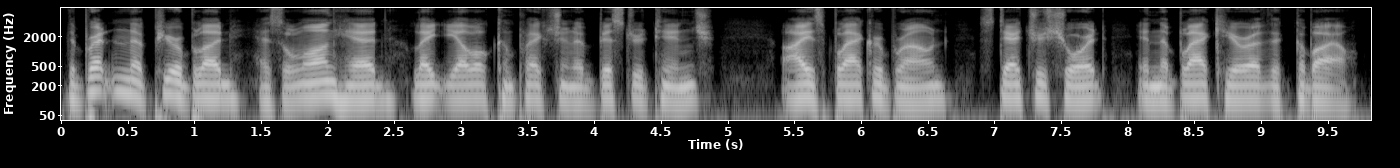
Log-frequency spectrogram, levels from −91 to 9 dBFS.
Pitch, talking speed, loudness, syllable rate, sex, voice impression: 100 Hz, 170 wpm, -20 LUFS, 4.5 syllables/s, male, very masculine, very adult-like, middle-aged, thick, tensed, powerful, slightly bright, slightly soft, clear, fluent, very cool, very intellectual, refreshing, sincere, calm, slightly mature, friendly, reassuring, slightly wild, slightly sweet, lively, very kind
